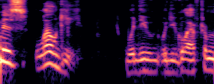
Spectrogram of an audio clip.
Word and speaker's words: Welge: Like, no, just be like, oh, hey, by the way, it's pronounced Welge.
